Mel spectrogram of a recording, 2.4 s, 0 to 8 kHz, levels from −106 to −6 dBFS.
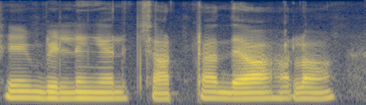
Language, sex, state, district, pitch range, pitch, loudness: Bengali, male, Tripura, West Tripura, 125-135 Hz, 130 Hz, -20 LUFS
